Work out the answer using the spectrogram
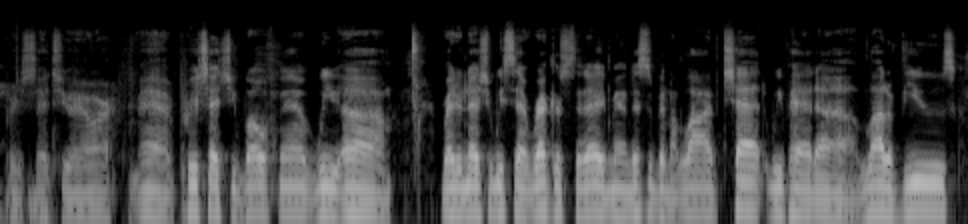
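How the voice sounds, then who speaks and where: A man's voice: fairly low pitch, fairly even intonation, moderate pace, darkish tone, no room sound, studio quality. A man hosting a fan podcast, laid-back and thanking his guests. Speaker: podcast host. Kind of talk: casual podcast sign-off.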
